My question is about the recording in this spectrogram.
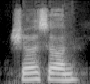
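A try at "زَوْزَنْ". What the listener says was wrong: Jangan soson. Jangan son. Zo, zo, da, da. Jangan dibunyikan. Zozon. Zozon. Jangan ada so, zo. Z-H-O, tapi jangan O, jangan monyong ya.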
